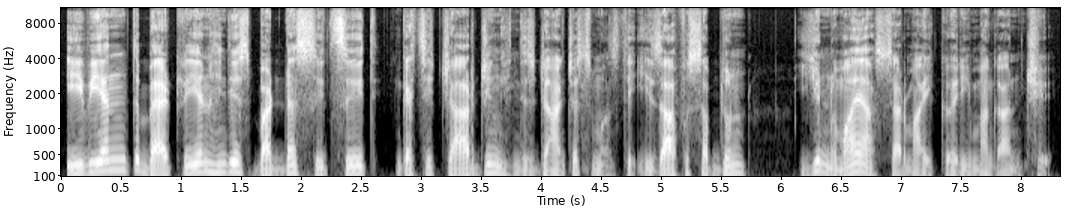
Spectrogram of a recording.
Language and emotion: Kashmiri, neutral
